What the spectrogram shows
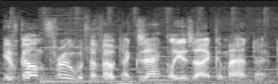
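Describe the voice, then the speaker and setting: A man playing a masked mastermind villain in a video game, speaking with slow, theatrical, ceremonious menace. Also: fairly low pitch, lively intonation, loud music behind the voice. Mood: cold, commanding.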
